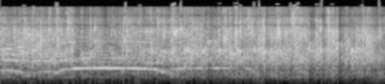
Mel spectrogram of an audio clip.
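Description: An audience breaks into a round of applause, dense and steady clapping that holds loud for about three seconds, with a single sustained cheer or whistle-like tone riding over it partway through.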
